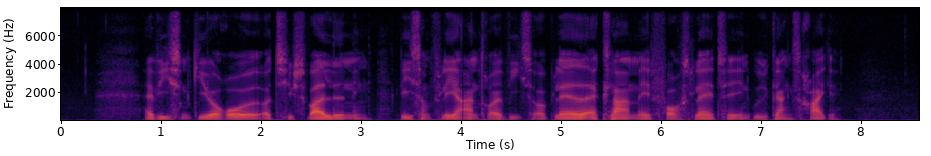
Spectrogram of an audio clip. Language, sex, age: Danish, male, 31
